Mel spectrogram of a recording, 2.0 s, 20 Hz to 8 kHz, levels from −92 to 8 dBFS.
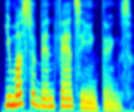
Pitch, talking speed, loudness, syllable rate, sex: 185 Hz, 180 wpm, -18 LUFS, 3.7 syllables/s, female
